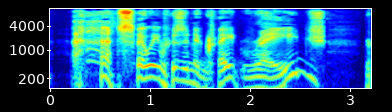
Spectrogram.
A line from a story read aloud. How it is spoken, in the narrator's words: repeated the commander, laughing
